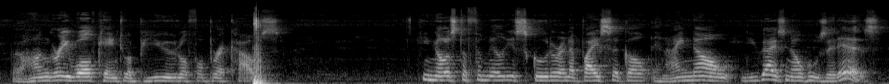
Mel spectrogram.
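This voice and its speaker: Animated American woman reading to children. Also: lowish voice, slight background noise. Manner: animated, informal, talks directly to young children. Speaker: teacher reading stories to children. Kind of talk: read-aloud storytelling with chatty asides.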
